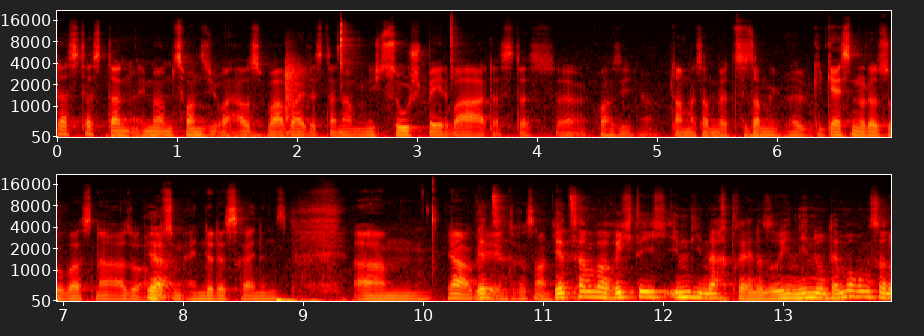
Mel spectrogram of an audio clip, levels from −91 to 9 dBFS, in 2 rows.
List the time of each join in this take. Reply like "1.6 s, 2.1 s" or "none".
5.0 s, 10.1 s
